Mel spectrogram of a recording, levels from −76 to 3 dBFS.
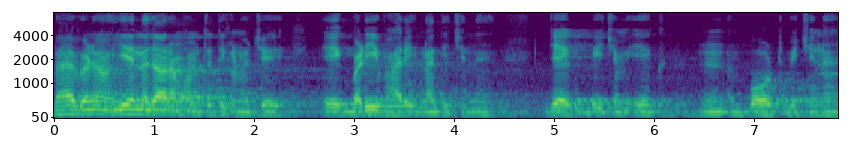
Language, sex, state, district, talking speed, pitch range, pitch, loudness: Garhwali, male, Uttarakhand, Tehri Garhwal, 155 wpm, 100-105 Hz, 100 Hz, -20 LUFS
